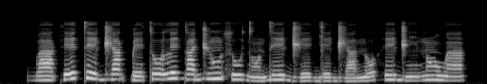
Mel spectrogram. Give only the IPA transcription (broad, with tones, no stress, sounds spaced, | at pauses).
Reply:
b a˨ k e˨˦ t e˦˨ d͡ʒ a˧ k͡p e˨ t o˧ l e˦ ɡ a˧ d͡ʒ ũ˦ s u˧ d ɔ̃˨ d e˧ d͡ʒ e˨ ɡ e˨ d͡ʒ a˨ n o˨˦ h e˦ d͡ʒ ĩ˧ n ɔ̃˧ w ã˧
